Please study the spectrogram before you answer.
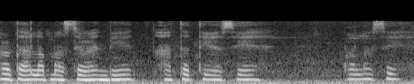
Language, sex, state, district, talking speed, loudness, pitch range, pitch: Nagamese, female, Nagaland, Dimapur, 145 wpm, -13 LUFS, 215-235 Hz, 220 Hz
